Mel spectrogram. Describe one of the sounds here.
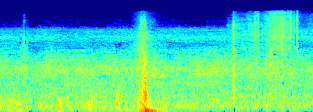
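A lighter flame flares up with a short hiss.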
